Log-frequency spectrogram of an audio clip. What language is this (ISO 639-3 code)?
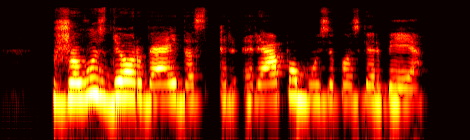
lit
